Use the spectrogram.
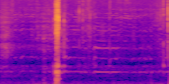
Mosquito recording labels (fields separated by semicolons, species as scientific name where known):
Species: Culex pipiens complex; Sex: female; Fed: unfed; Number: one; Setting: cup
